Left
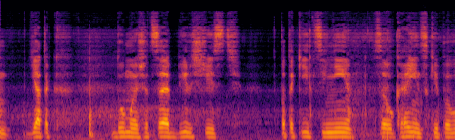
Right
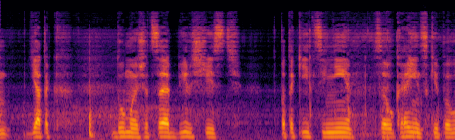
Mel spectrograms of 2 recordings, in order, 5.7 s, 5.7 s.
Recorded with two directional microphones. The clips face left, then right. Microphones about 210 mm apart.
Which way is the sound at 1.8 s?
5° left (ahead or behind).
